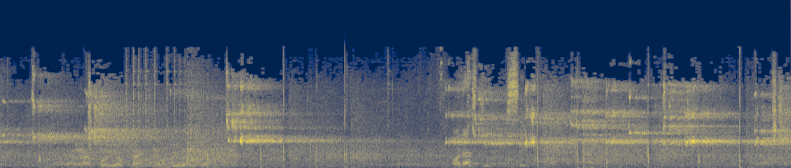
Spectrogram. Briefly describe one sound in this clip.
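Many young people talk and call out at once in a large echoing hall.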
